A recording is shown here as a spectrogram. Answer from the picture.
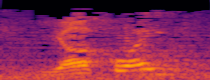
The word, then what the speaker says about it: Yahweh: The exact pronunciation is lost, but it's thought to be along the lines of Yahweh, or in Latinized, it becomes Jehovah.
